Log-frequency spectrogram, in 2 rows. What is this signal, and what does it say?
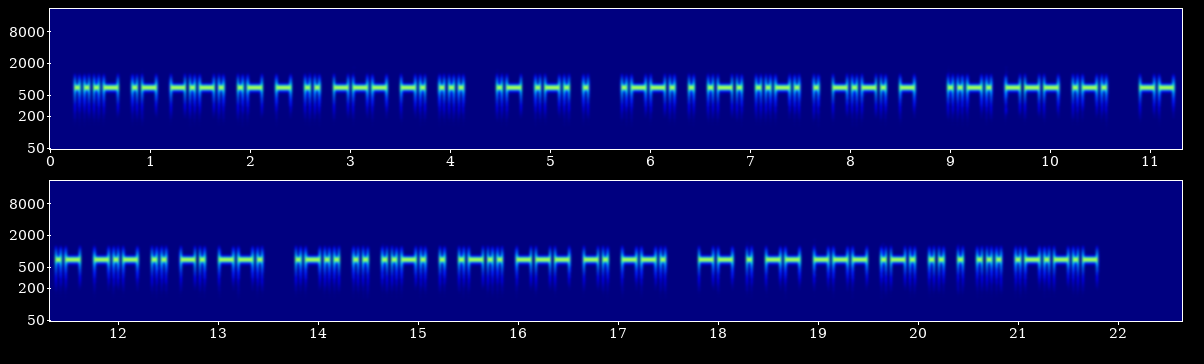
Morse code, heard as a keyed tone, about 25 wpm, 700 Hz. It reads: VACATIONS ARE PERFECT FOR MAKING LIFELONG MEMORIES.
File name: practice / 25wpm / Difficult Sentences with Hints - 25wpm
